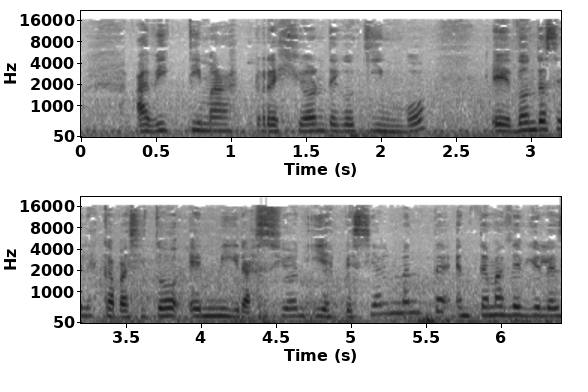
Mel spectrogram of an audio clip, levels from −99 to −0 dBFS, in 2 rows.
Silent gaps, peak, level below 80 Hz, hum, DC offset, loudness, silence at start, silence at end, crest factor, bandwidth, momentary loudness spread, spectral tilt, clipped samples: none; 0 dBFS; -32 dBFS; none; under 0.1%; -17 LUFS; 0 s; 0 s; 18 dB; 16.5 kHz; 8 LU; -3.5 dB/octave; under 0.1%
